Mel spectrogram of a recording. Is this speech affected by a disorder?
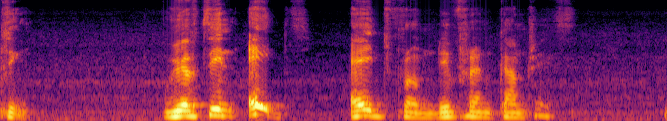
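Yes: speech impairment after surgeries.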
